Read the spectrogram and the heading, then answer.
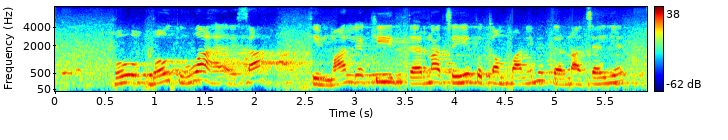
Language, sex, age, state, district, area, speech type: Urdu, male, 60+, Bihar, Supaul, rural, spontaneous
